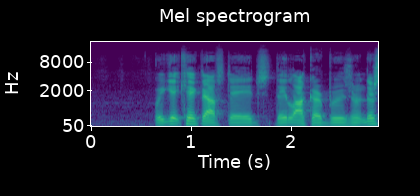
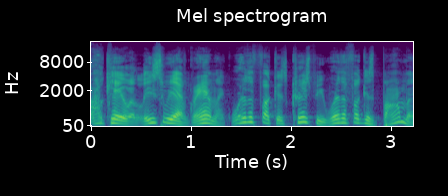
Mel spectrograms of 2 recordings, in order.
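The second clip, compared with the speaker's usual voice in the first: raised, loud re-enacted exasperation; exasperated; 5 semitones higher, 7 dB louder, faster than usual. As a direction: demand answers, pitched up and loud. Acted frantic search for bandmates.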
